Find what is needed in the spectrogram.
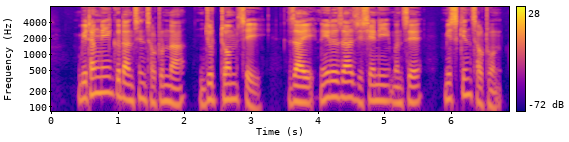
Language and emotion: Bodo, neutral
